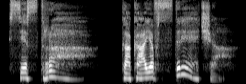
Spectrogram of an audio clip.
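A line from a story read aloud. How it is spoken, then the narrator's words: Loud sepulchral hiss. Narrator (Russian): Шипение Ингаско разнеслось по залу могильной вьюгой, заглушая шум продолжающейся битвы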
